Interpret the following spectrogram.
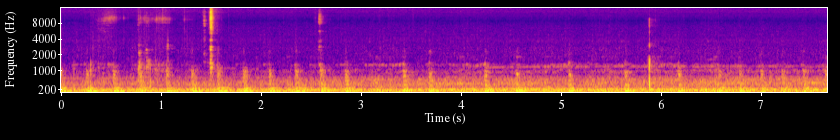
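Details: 2019 Toyota Etios GD engine at idle: uneven, lumpy low throb with stray irregular clicks instead of a smooth beat, a misfire of unknown cause.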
